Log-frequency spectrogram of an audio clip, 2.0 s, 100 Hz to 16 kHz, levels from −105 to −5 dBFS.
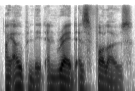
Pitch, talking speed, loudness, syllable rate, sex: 100 Hz, 205 wpm, -17 LUFS, 5.4 syllables/s, male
